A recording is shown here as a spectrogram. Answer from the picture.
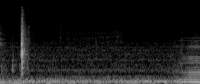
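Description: A single sharp click a fraction of a second in, as an alligator clip is worked onto a connector's centre pin, over a steady low background rumble.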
